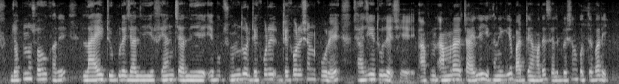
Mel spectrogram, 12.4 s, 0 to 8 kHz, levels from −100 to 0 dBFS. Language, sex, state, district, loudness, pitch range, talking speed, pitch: Bengali, male, West Bengal, Dakshin Dinajpur, -25 LUFS, 145-170 Hz, 115 wpm, 155 Hz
